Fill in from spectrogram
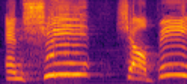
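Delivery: loud, slow scripture proclamation; fiery preaching. Acted. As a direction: build the promise with rising fire. Reading scripture, preaching at full force.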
